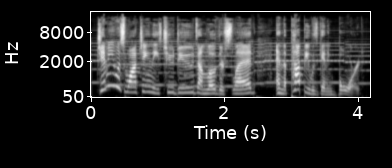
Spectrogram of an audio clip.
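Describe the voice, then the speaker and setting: A woman's voice: medium pitch, big pitch swings, fairly quick, music in the background. A woman hosting and narrating a comedy audio drama in a cheeky, sarcastic, conversational manner. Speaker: comedy podcast host and narrator.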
